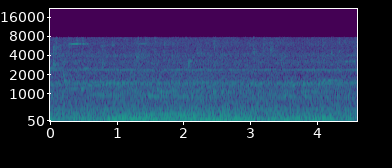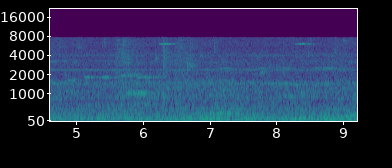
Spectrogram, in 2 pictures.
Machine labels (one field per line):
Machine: pump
